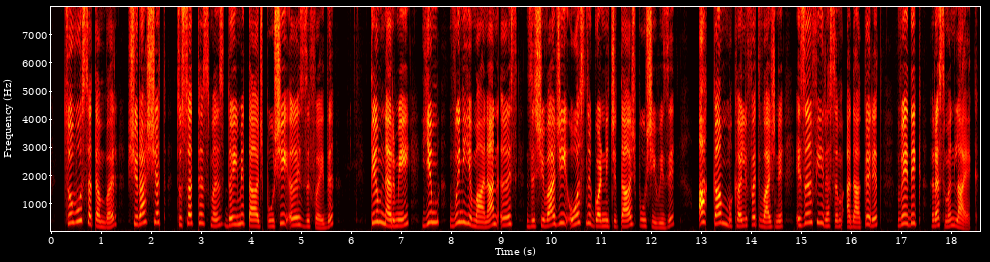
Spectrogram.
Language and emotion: Kashmiri, neutral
